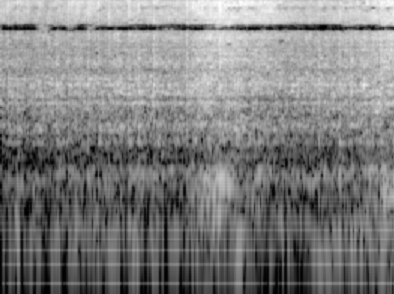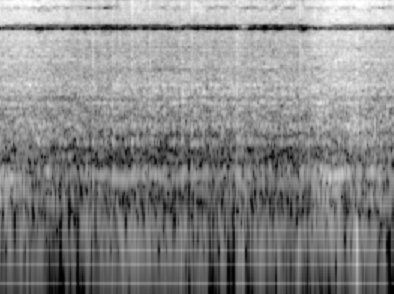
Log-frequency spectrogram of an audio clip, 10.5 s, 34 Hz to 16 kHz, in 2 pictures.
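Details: Hot 4-cylinder QJMotor Sai 600 motorcycle engine at 4,000 km, idling with a few revs: a deep rough knock under the exhaust note from severe crankshaft bearing wear (exposed copper), fixed with Daido shell bearings.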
